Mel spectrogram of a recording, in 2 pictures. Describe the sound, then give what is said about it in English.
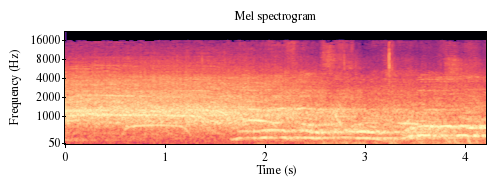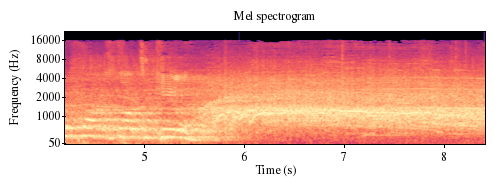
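A concert crowd cheers loudly, a dense, sustained roar with many overlapping shouts and whoops that swell through the middle before easing back into a steady wash of noise. “was awesome when the crowd just had that energy”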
